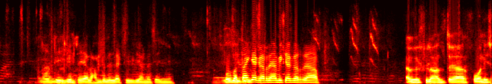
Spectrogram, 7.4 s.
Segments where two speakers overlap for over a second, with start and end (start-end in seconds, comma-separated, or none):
none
